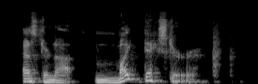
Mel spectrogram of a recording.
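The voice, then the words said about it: Deep announcer-style voice. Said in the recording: “in his deepest, sexy voice ... That was like a Sears salesman voice ... It was like a light Gen Con announcer ... doing a deep voice”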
